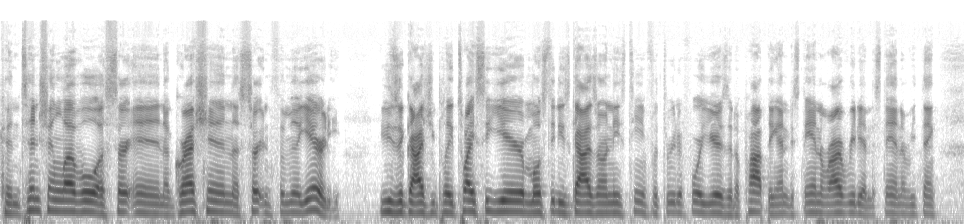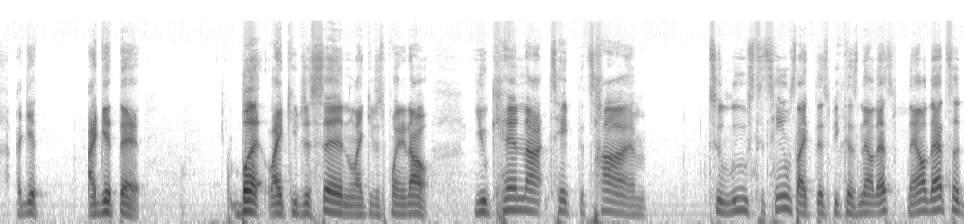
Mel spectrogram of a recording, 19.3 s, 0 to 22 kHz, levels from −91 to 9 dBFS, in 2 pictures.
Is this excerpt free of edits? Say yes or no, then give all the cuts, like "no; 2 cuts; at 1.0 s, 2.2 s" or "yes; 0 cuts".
no; 1 cut; at 10.5 s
